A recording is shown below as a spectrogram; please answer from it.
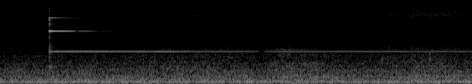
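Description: A single chime is struck in a classroom to begin a breathing break. It gives a sharp, bright strike and then a long, pure tone that slowly fades over a quiet room hum.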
